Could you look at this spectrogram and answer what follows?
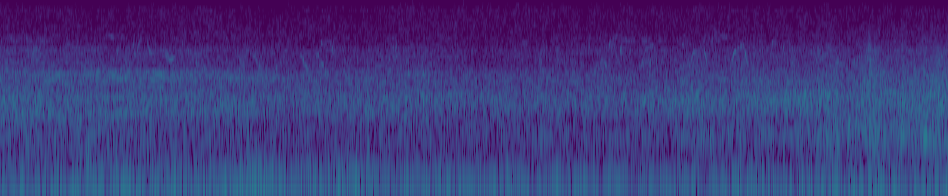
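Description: Quiet outdoor background with a few faint bird chirps; near the end the low rumble of an approaching LNER Azuma train begins to rise.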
